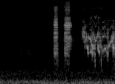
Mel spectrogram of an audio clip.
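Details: Happy budgerigar giving two quick, clipped high chirps followed by a brief, scratchy warbling chatter, all within about a second, over faint low room noise.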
